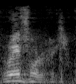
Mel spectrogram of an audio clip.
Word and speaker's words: revelry: It's written reverry, but it says reverry. How do you pronounce this? There is a U in pronunciation. Reverry. Anyone can help how to pronounce that? Reverry. Re? revolution. I don't know where the U is coming from. That's why I'm struggling when I was trying to pronounce it. – Revelry. – Okay.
